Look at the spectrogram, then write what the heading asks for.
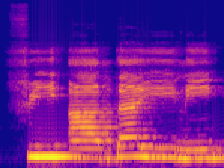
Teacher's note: حمزہ کو بغیر کھینچے اور بغیر جھٹکے کے ادا کریں گے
